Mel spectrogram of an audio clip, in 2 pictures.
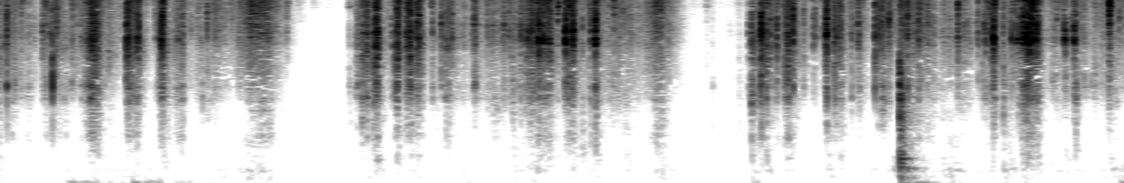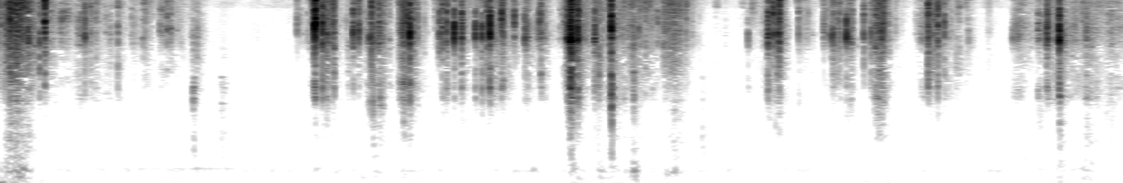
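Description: A small, solid, round yellow bar of soap with a hole through it is held in the fingers while a metal blade shaves it in a spiral. Crisp, bright scraping and crinkling bursts come in several runs separated by short pauses, with an occasional soft low thump.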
